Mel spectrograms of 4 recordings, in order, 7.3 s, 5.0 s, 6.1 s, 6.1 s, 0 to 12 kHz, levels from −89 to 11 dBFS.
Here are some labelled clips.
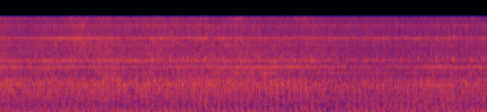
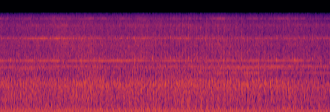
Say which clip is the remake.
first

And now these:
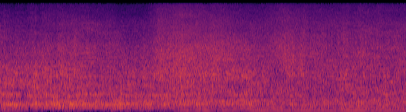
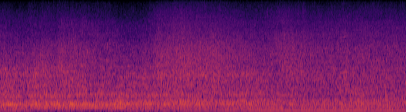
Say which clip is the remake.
first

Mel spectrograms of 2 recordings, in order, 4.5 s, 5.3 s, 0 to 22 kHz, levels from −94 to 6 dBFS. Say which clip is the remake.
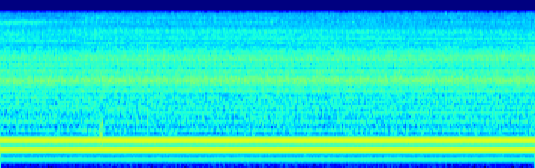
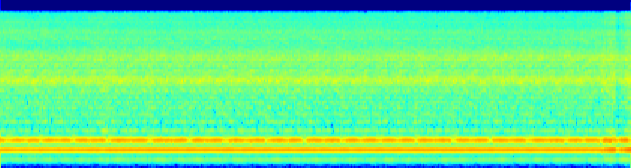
second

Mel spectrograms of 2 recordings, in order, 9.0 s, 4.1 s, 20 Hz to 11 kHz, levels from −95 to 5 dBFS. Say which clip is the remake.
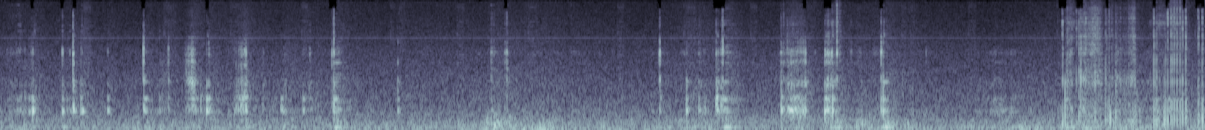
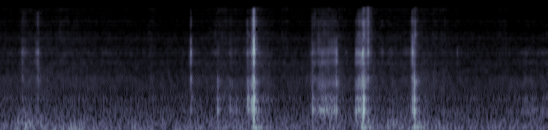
second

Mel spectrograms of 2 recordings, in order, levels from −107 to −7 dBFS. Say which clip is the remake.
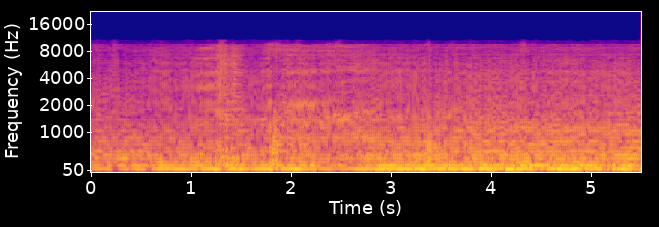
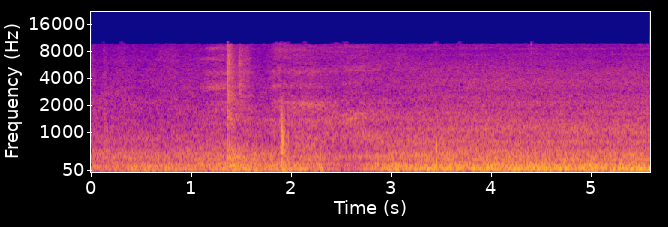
first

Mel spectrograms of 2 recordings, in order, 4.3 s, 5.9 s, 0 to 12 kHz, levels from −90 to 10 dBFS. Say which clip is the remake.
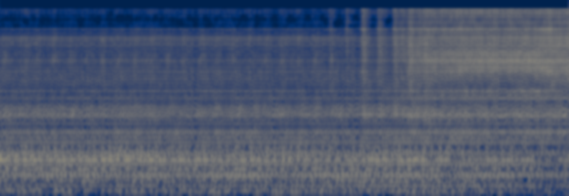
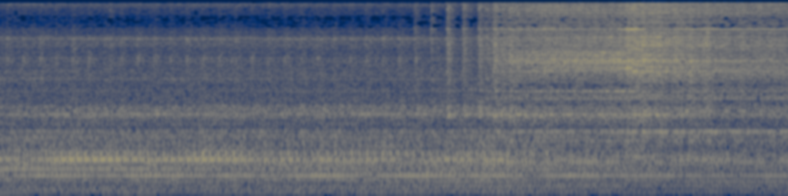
first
